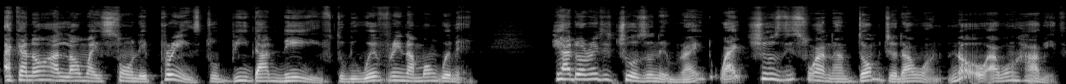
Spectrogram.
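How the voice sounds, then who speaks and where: A man voicing an indignant, husky proud king. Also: a little high, very animated, normal speed, heavily acted. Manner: protesting, rhetorical questions. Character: indignant, proud old-fashioned king and father.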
